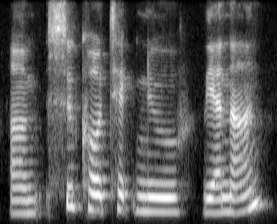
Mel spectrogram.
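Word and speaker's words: Su Cô Thích Nữ Liên Anh: I don't want to mispronounce it. Sukhotiknu Lianan.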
